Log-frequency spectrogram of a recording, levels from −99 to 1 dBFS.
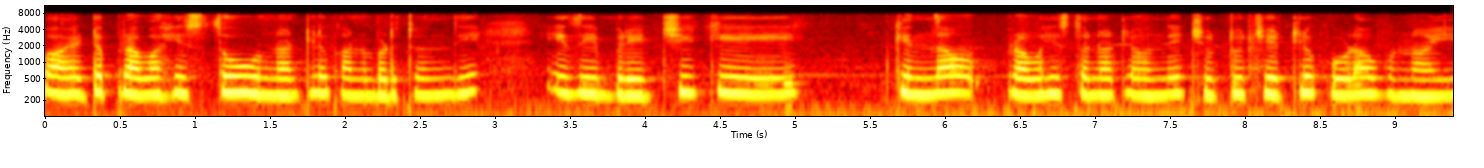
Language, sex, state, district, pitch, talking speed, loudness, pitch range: Telugu, female, Andhra Pradesh, Anantapur, 260 Hz, 75 wpm, -18 LUFS, 250-270 Hz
